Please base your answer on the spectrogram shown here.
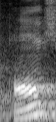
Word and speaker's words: alms: Alms means aid or help. Aid or help. You see the letters ALMS, but we have to pronounce as alms. L silent.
